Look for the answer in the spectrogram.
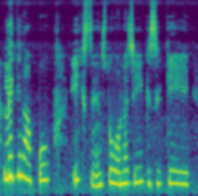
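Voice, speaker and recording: A quick-tempered young woman yells in indignant protest, her voice pitched a little high. A woman reads her lines as the storyteller. Her temper runs hot and loud. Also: lively intonation. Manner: shouting, indignant.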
